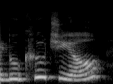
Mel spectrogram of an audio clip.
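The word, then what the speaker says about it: bakuchiol: Now, after my buuchial, um, which is spelled B A K U C H I O L.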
